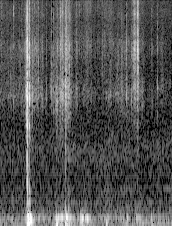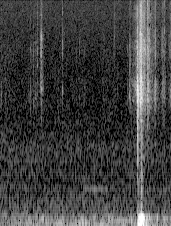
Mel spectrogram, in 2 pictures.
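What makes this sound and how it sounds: Fingertips and nails tap and scratch a medium, hollow-looking red and gold tinsel-covered decorative gift box and its holographic foil bow. Soft, dull pats with short crinkly scratching come in a loose cluster early on, then fade to quiet. One last firmer tap lands near the end.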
